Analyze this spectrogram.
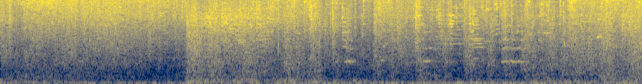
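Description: Twelve fire shells in a clip explode at once when set off by a burst punch. It is a dense, unbroken roaring blast that grows louder and harsher after about two seconds and keeps churning steadily to the end.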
